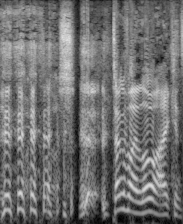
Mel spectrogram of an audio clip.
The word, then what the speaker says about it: Tagovailoa: Tagovailoa, I can say.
